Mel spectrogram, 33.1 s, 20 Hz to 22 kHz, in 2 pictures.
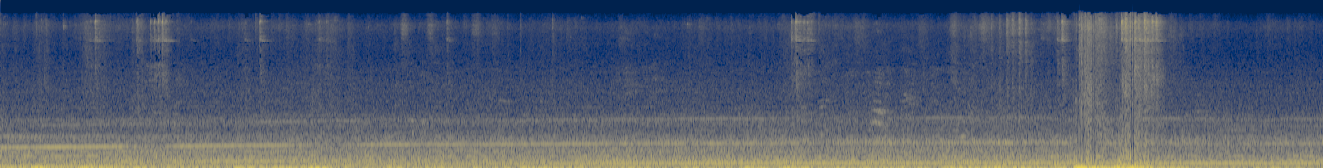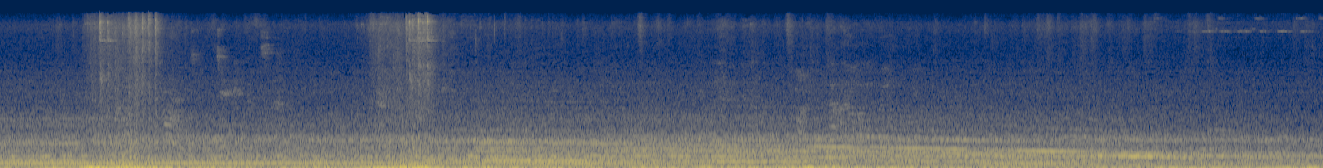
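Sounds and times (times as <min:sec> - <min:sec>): bus engine humming: 0:00.0 - 0:33.0.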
